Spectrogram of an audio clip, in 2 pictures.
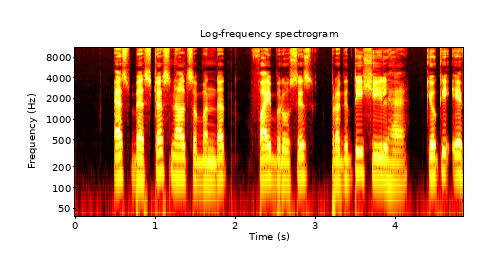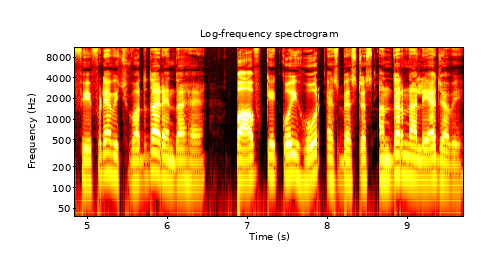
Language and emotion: Punjabi, neutral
